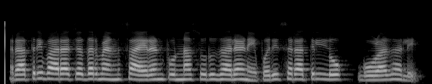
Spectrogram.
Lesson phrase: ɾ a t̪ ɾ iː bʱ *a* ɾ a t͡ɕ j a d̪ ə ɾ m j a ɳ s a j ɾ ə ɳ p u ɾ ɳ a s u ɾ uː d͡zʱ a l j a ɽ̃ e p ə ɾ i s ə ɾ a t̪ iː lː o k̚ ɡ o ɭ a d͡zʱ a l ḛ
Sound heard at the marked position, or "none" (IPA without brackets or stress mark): a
